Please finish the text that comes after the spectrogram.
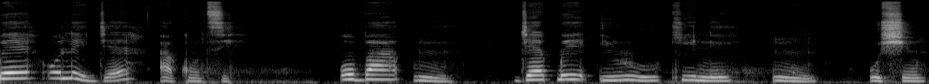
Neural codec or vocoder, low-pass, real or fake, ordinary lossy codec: none; none; real; none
